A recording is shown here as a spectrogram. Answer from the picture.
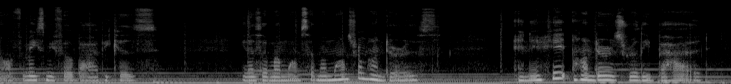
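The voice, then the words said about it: Spanish accent in English. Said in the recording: “I'm Spanish. I say shit weird because of my accent”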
